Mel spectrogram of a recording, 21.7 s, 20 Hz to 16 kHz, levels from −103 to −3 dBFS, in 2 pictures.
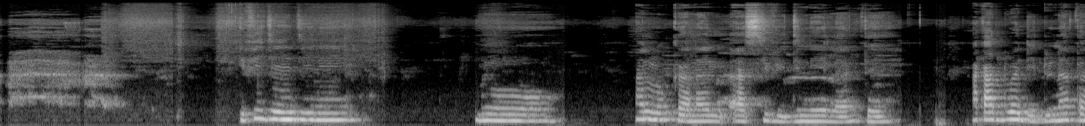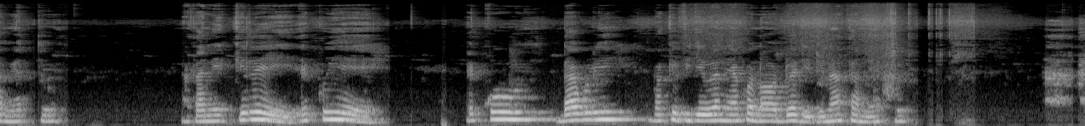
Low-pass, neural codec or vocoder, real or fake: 14.4 kHz; none; real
